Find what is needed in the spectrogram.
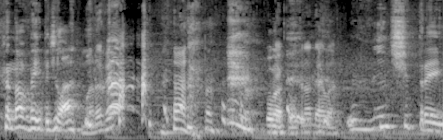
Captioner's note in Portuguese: risos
